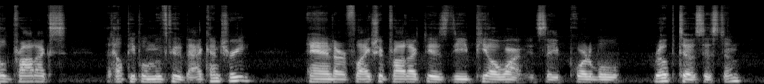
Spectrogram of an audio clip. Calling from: Vancouver, British Columbia, Canada; I'm calling from Vancouver, Canada

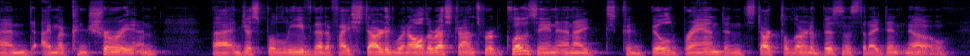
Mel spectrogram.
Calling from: Chicago, Illinois, United States; from Chicago. Big fan of the show.

